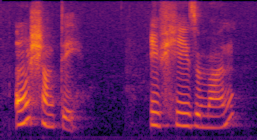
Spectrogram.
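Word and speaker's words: enchanté: to meet you but in French we say on Shanti if he is a man or Shanti with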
